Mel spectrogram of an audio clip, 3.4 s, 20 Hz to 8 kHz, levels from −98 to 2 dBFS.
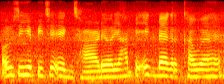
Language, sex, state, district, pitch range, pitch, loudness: Hindi, female, Gujarat, Valsad, 195-230 Hz, 205 Hz, -18 LUFS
